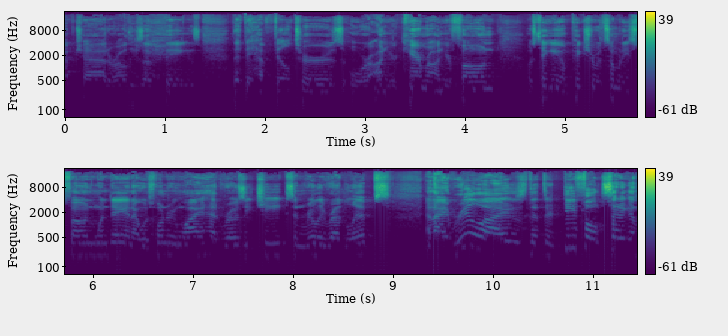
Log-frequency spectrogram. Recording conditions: large echoing room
